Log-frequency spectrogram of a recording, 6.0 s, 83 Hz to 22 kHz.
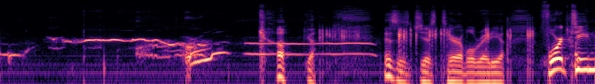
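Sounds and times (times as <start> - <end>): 
voice squeaking in imitation of a humpback whale: 0.0 - 3.8
speech: 2.8 - 5.9.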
